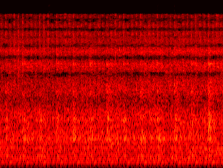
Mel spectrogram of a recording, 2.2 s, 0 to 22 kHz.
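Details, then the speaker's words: Land Rover Series 2a 88 with 2.25 diesel, first start, lots of blue smoke: quiet idle with a faint light knock under the clatter; owner suspects a misfiring injector or a valve, not confirmed. "I reckon it's definitely one of the injectors because it's misfiring. I don't know if you can hear it, but there is definitely some kind of a knock, and I don't know whether or not that's the a valve."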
